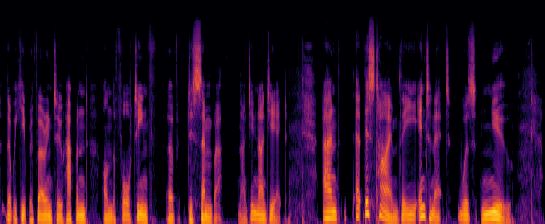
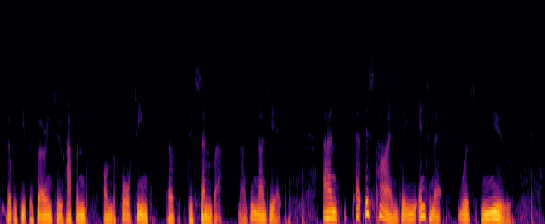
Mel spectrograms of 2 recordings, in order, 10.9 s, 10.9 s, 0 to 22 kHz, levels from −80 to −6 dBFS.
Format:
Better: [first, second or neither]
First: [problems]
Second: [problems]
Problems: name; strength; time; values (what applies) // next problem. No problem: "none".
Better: first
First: none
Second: muffled; very; fading above 1 kHz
